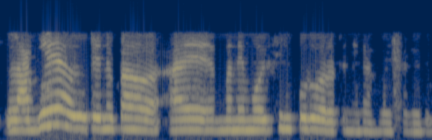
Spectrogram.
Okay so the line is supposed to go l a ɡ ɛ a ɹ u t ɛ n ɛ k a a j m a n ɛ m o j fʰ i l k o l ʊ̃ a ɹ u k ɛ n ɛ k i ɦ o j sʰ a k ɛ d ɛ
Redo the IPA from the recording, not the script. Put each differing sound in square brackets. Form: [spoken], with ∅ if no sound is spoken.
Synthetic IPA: l a ɡ ɛ a ɹ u t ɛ n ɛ k a a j m a n ɛ m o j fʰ i l k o [ɹ] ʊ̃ a ɹ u [t] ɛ n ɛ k [a] ɦ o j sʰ a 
